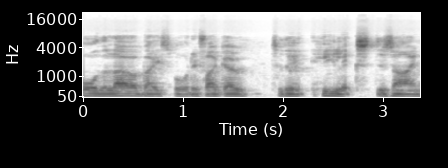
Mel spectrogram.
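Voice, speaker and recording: A man speaks at a fairly slow pace in a British accent, his pitch very deep and low. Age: 60s. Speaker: model railway hobbyist. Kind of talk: home tour and project talk. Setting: railway room at home. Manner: hesitant, many fillers.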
